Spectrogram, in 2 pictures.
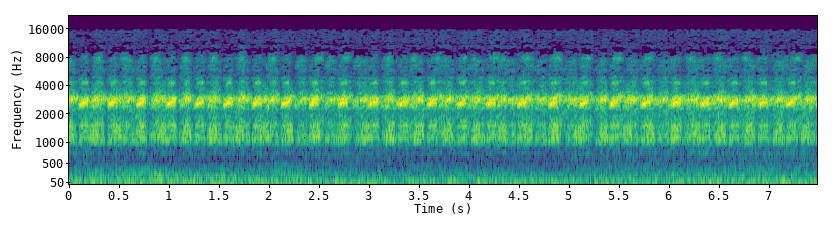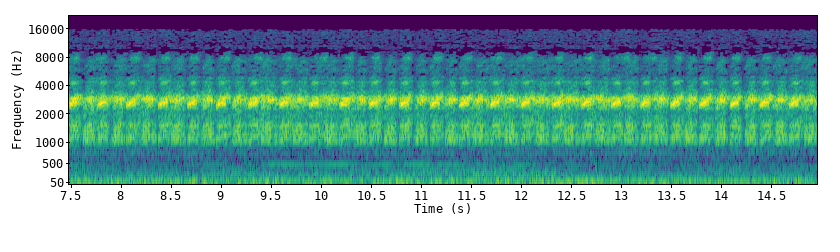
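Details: Frogs croaking in a minari (water dropwort) field in Korea, recorded May 14, 2021: a dense, continuous chorus of rapid pulsed croaks banded in two pitches, with a brief faint tone near the middle and low rumble beneath.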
